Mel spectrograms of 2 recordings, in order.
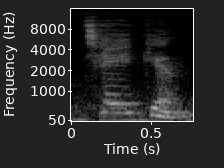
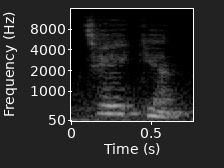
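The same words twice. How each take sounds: Both takes have the same delivery.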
